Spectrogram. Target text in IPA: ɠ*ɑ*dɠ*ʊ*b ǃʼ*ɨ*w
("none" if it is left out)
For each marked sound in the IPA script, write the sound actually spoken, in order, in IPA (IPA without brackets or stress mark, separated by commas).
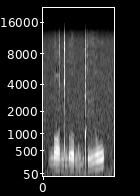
ɔ, ʊ, i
